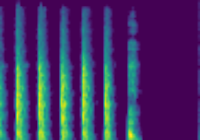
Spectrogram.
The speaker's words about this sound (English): Okay, so let's jump back to Boca Raton, Florida, and this badass detective, Detective Edwards, goes a knocking on Mr. Howard Elkins' door.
